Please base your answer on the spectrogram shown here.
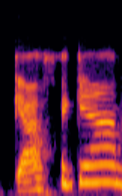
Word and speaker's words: Gaffigan: I like Jim Gaffigan.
